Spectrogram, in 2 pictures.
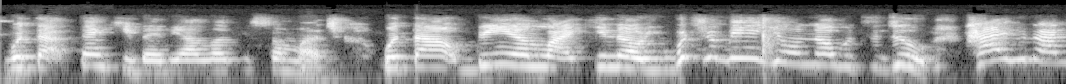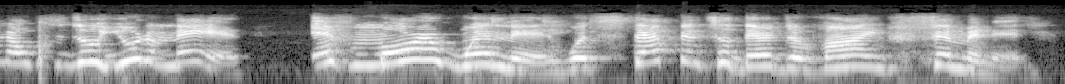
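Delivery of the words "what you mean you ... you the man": harping, hectoring, scolding, nagging voice. Acting out how a woman might scold her partner: imitating nagging and yelling. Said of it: "without yelling and screaming".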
